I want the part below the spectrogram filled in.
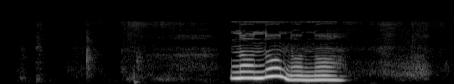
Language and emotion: Russian, sad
